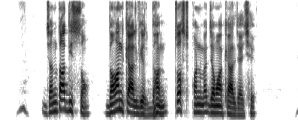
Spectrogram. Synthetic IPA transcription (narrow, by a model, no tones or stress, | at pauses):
d͡ʒənt̪ad̪isːɔ̃ | d̪ankɛlɡeld̪ʱənʈɾəsʈpʰəɳɖmed͡ʒəmakɛld͡ʒajt͡ʃʰɛ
